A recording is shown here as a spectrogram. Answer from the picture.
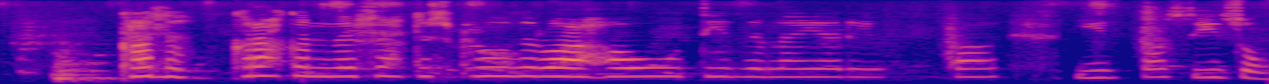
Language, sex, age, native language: Icelandic, male, 11, Icelandic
